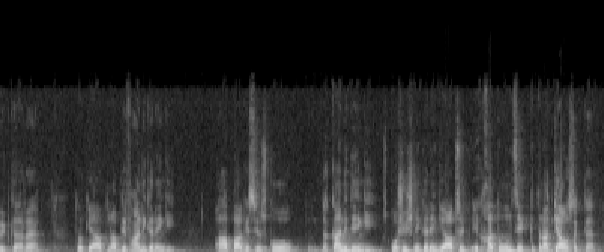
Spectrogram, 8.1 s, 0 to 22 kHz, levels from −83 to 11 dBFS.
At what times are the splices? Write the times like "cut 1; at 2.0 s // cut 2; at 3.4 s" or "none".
none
